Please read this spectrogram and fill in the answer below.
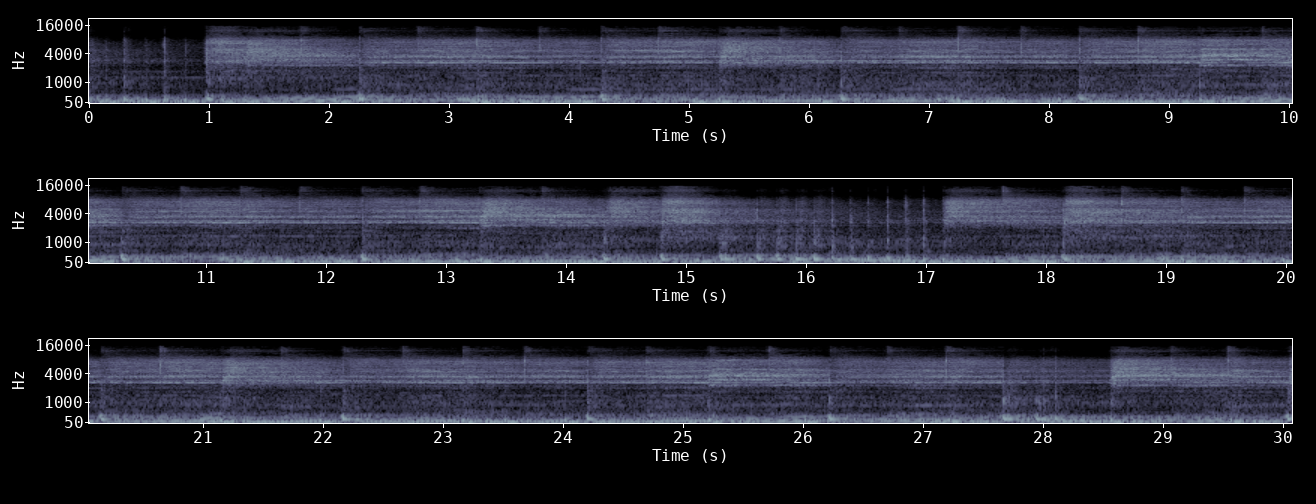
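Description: Acoustic drum kit played without a break through a song: bass drum, snare and cymbals, with the song's other instruments, held notes and a bass line, sounding underneath.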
